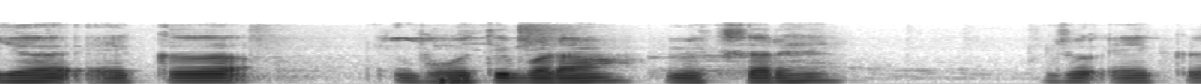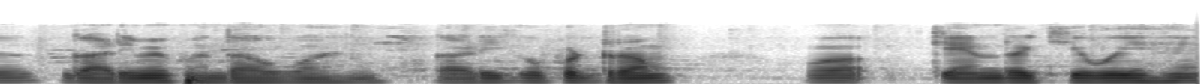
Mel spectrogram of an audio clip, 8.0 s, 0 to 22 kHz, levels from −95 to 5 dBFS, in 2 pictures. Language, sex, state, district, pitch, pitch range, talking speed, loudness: Maithili, male, Bihar, Purnia, 110 Hz, 105-115 Hz, 165 wpm, -20 LUFS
